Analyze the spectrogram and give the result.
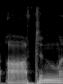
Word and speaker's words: often: And is the T really silent and often? Why was I beating myself up because I said it wrong when half the people say it wrong? Nobody says often, do they?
